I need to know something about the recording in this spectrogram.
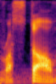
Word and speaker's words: Rostov: comes next after this rostov or rostov actually the correct uh stresses um on the second syllable and uh infantry some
